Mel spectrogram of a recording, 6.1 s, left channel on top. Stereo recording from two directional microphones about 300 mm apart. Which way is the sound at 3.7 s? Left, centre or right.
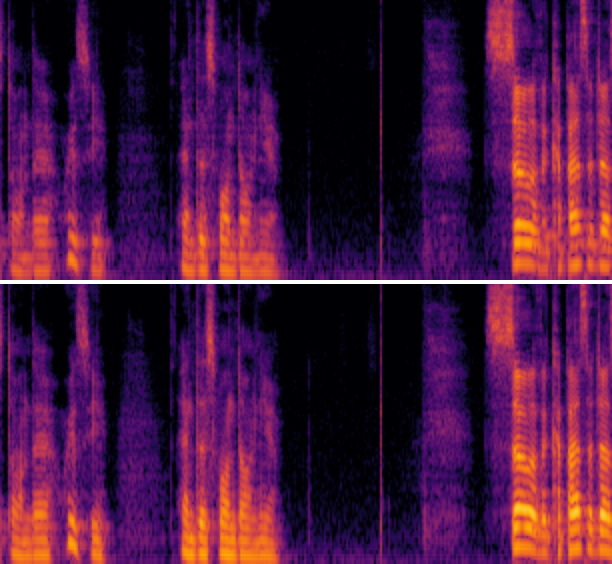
Centre.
